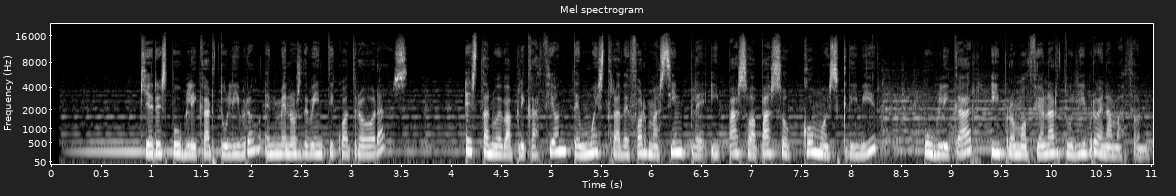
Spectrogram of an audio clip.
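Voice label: Spanish, corporate; GoLocalise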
